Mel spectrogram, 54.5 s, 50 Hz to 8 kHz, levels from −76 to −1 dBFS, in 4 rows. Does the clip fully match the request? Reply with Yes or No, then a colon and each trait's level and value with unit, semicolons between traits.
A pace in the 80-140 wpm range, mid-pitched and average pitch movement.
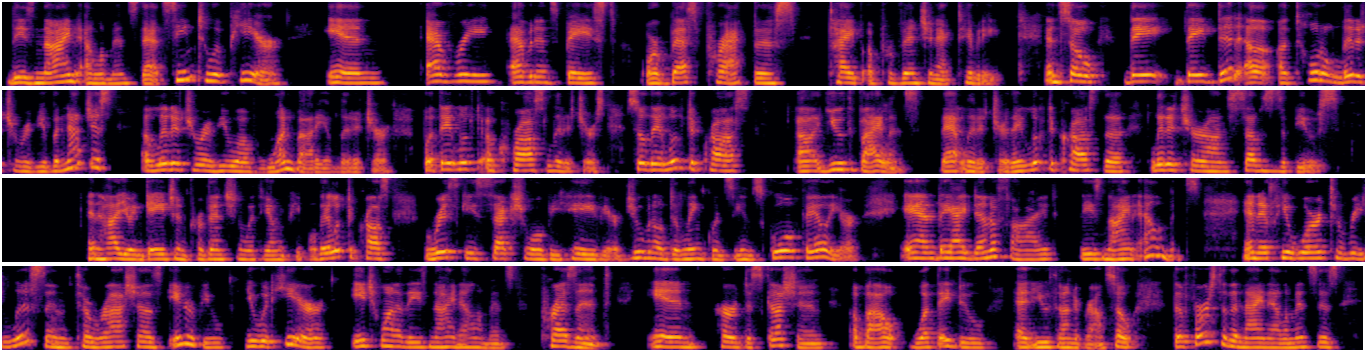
Yes: slow, 135 wpm; medium, 180 Hz; average, 4.5 semitones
